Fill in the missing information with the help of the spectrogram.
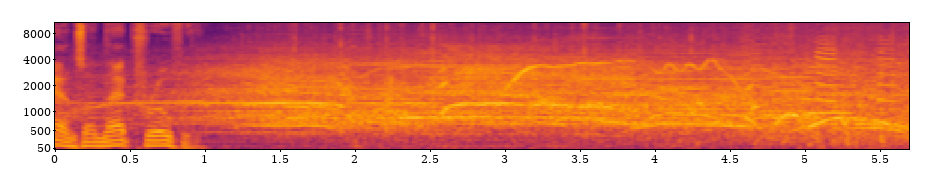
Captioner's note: crowd cheering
